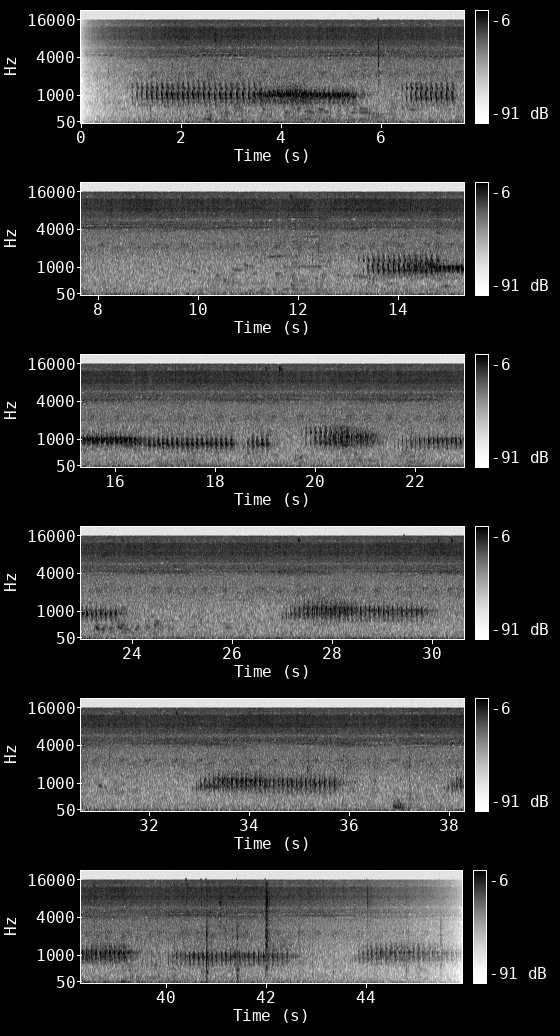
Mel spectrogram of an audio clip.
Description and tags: I´ve recorded this in the jungle of Coroico, Bolivia, during the night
